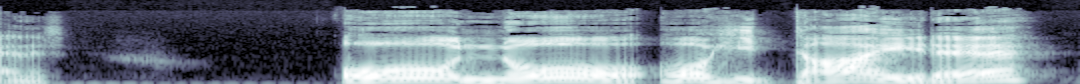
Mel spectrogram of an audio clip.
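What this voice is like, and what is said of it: Put-on Minnesota accent. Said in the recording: “from Fargo ... It's just a guy from Minnesota”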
